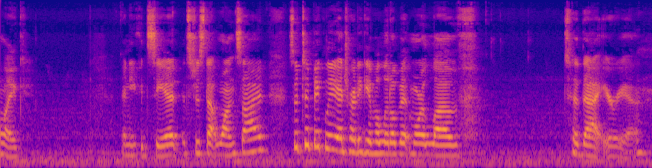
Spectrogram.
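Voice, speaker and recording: Young woman, twenties, chatty skincare tutorial, rambling with fillers, mid-pitched voice, faint background hiss. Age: 20s. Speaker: beauty vlogger.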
